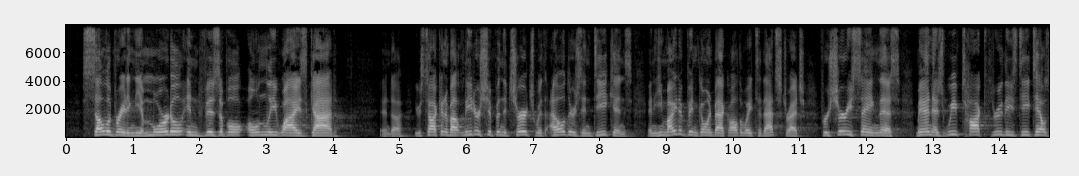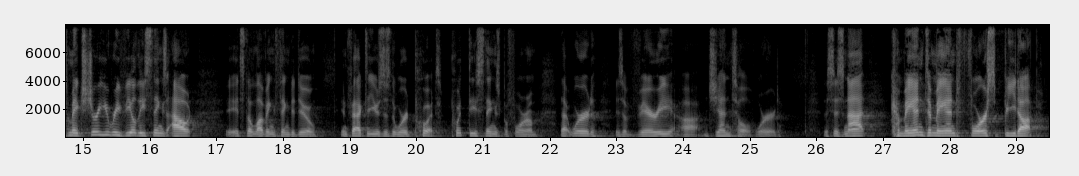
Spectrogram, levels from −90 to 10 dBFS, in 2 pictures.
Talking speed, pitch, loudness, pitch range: 175 wpm, 170 Hz, -29 LUFS, 140-200 Hz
